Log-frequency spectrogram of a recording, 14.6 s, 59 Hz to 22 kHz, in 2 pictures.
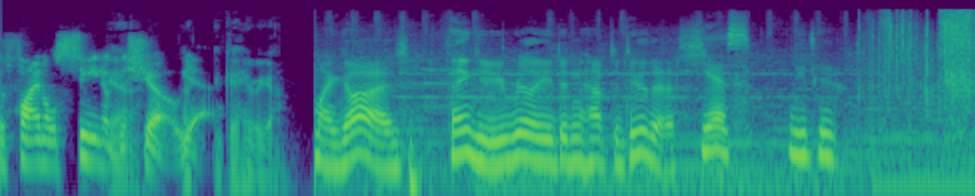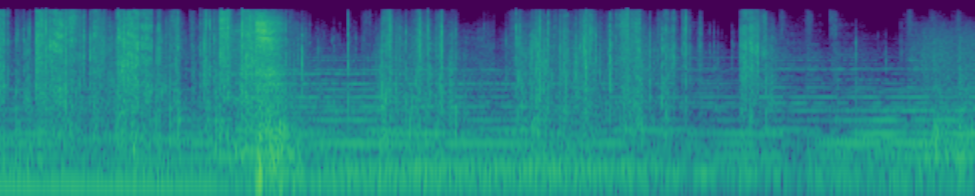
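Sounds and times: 
speech: 0.0s - 6.6s
gift wrapping paper crinkling as a present is unwrapped: 6.4s - 14.6s.

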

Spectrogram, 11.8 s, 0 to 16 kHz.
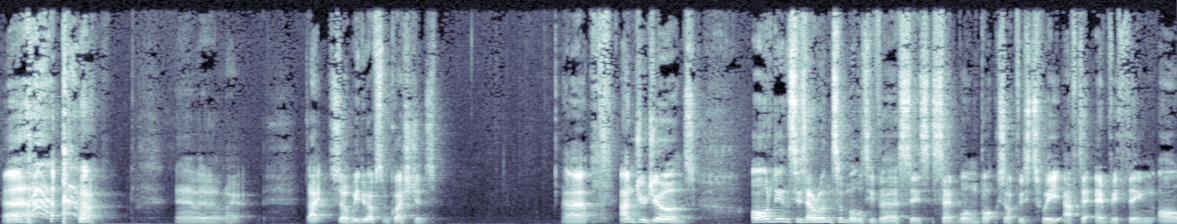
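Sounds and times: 
speech: 0.0s - 1.0s, 1.8s - 4.5s, 5.6s - 11.7s
voiced cough and throat-clearing: 0.0s - 1.2s.

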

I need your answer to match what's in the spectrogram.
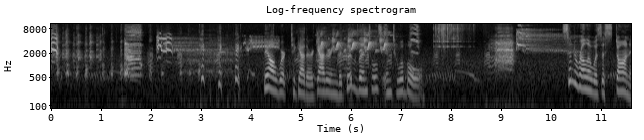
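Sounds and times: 
flock of birds clucking and chattering: 0.0s - 10.0s
drawn-out bird call: 0.8s - 9.0s
speech: 3.3s - 7.6s, 10.4s - 11.5s.

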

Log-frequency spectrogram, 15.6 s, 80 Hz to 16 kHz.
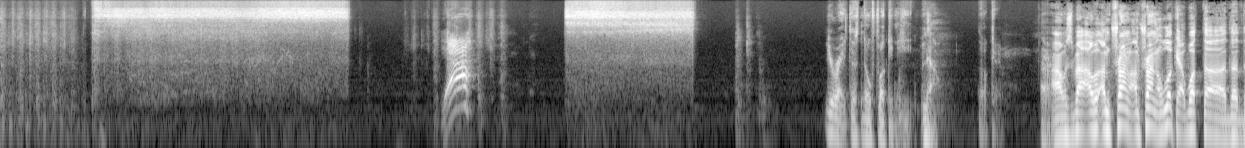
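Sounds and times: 
spray bottle spraying water: 1.1s - 4.4s, 7.1s - 8.7s
speech: 10.3s - 11.8s, 13.2s - 15.5s.

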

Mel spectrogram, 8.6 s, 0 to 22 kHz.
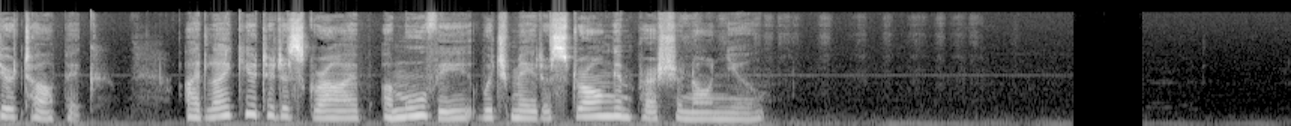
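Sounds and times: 
speech: 0.0s - 5.2s
pencil writing notes on paper: 3.8s - 7.0s.

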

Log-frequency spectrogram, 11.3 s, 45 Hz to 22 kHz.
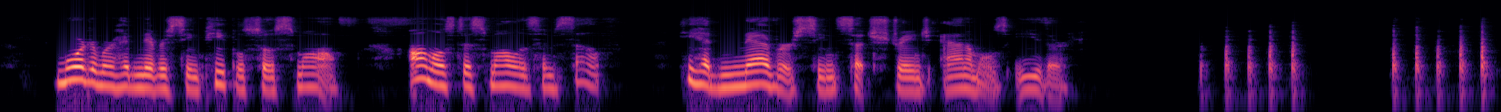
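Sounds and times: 
speech: 0.4s - 8.1s
knocking on a door: 9.0s - 9.8s, 10.4s - 11.2s.

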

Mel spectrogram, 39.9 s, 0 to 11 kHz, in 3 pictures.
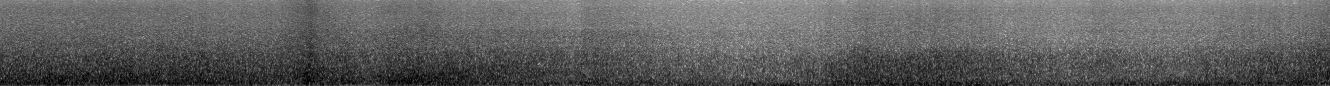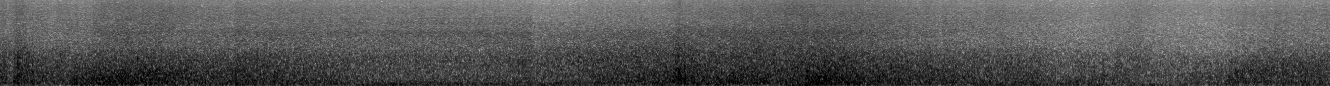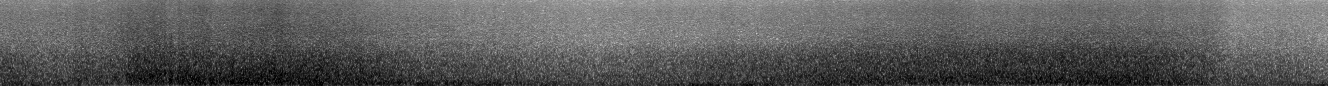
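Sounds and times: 
sea waves crashing against a pier: 0.0s - 39.8s.

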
